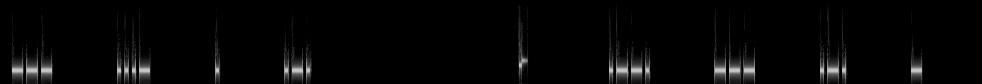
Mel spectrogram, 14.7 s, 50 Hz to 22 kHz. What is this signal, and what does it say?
Morse code, heard as a keyed tone, about 22 wpm, spaced as for 8 wpm, 700 Hz. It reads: OVER PORT
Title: 6x Character Spacing - Top 300 Words - 22wpm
